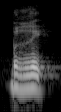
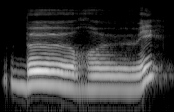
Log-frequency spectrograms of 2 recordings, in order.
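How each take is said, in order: First: The syllable is said quickly. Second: The syllable is said slowly. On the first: "depois cada vez mais rápido" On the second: "primeiro devagar"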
